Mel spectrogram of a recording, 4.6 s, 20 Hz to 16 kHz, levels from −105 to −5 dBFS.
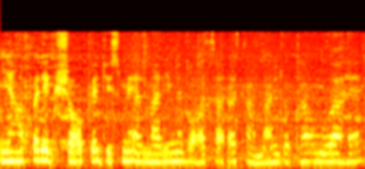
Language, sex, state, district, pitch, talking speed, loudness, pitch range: Hindi, female, Punjab, Fazilka, 185 Hz, 185 wpm, -18 LUFS, 180-200 Hz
